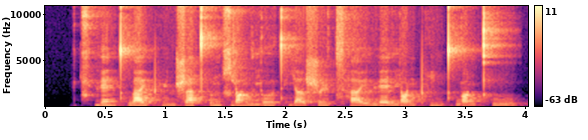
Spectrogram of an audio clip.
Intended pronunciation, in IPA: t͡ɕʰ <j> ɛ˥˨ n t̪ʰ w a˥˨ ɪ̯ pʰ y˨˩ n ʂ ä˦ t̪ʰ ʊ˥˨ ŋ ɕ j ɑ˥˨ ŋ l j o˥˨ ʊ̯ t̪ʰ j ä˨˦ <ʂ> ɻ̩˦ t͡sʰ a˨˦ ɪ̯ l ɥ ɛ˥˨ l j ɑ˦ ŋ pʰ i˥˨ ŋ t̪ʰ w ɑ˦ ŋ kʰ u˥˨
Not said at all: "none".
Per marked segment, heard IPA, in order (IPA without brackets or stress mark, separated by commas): ɥ, ʂ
